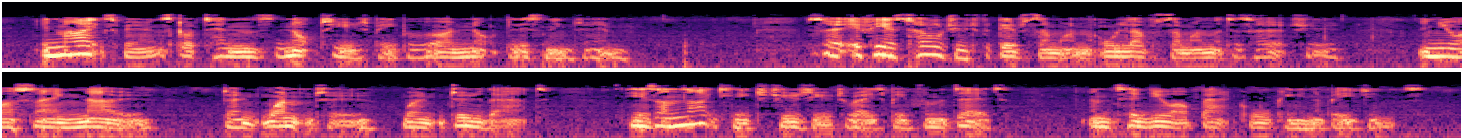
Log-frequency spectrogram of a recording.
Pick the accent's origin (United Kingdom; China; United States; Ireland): United Kingdom; England; But being English, I could be the winner of MasterChef, and I would have to reply, well, I'm not a bad cook, or something similar.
